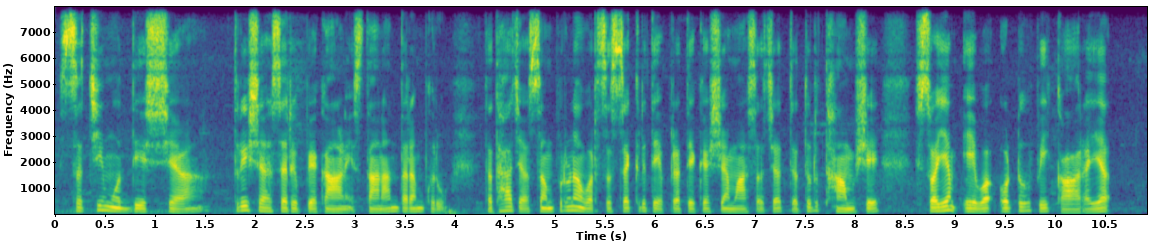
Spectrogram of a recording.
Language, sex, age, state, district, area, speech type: Sanskrit, male, 18-30, Odisha, Bargarh, rural, read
